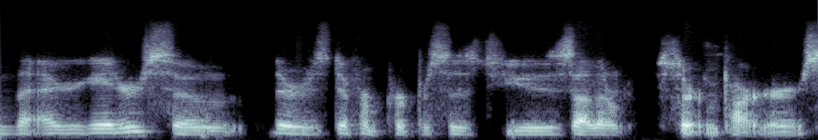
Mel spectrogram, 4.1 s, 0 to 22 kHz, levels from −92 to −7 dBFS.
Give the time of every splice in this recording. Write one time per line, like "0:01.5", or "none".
0:03.2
